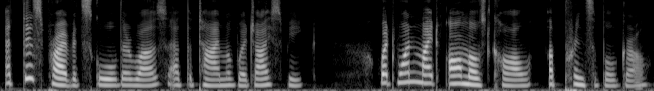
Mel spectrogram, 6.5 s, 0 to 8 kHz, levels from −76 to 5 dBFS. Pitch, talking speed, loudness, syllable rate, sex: 225 Hz, 195 wpm, -20 LUFS, 5.1 syllables/s, female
